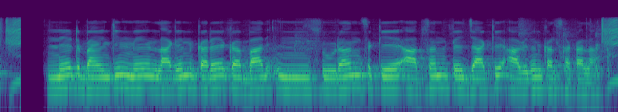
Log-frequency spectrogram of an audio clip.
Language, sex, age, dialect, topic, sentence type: Bhojpuri, male, 25-30, Western, banking, statement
